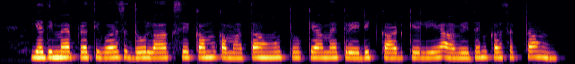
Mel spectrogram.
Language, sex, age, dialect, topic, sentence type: Hindi, female, 18-24, Awadhi Bundeli, banking, question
